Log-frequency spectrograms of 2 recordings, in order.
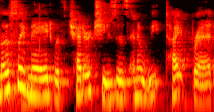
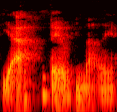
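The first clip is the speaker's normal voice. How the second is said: breathy whispered aside; 11 dB quieter than usual. Real, not acted. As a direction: whisper it under your breath. Aside muttered off mic.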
